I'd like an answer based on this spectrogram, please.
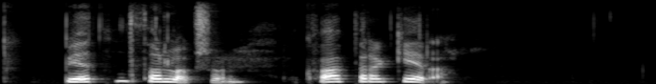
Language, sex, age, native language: Icelandic, female, 20-29, Icelandic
